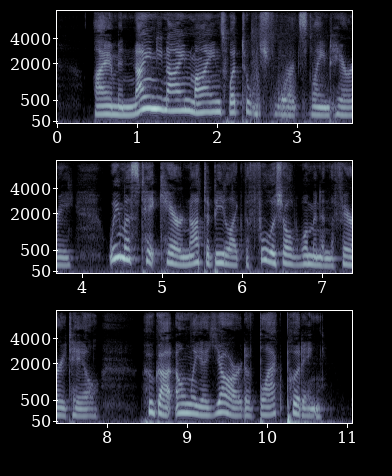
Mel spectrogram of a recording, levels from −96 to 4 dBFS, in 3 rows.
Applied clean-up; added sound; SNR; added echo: neural separator model SepFormer DNS4.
